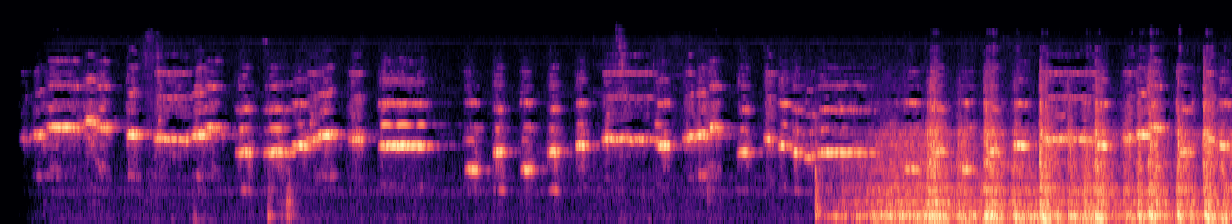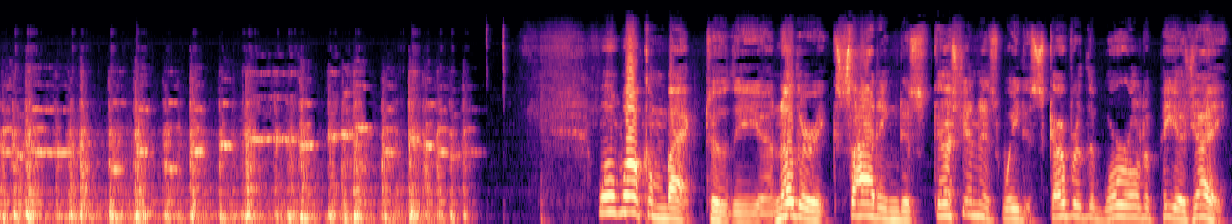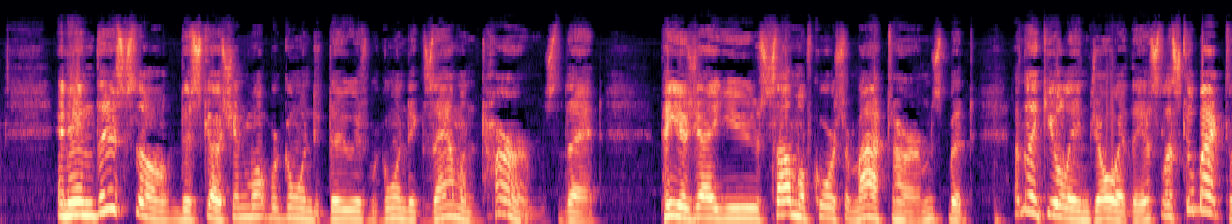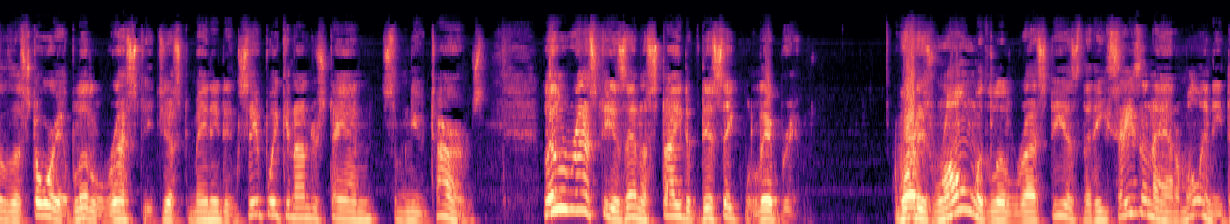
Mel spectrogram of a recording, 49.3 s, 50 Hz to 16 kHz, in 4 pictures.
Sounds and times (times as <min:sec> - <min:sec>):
Music: 0:00.2 - 0:17.2.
